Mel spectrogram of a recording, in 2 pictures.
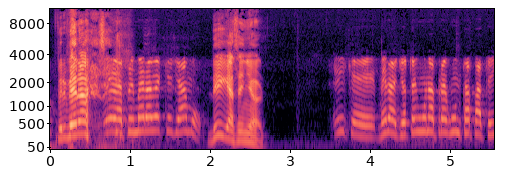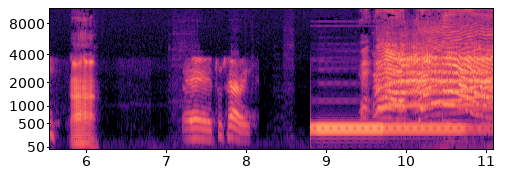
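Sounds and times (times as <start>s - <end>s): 
speech: 0.1s - 2.8s, 3.6s - 6.2s, 7.2s - 8.2s
telephone dial tone after a call is cut off: 8.8s - 9.6s
loud voice crying out: 9.5s - 11.0s.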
